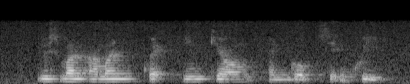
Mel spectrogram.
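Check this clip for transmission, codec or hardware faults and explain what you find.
One fault shows up at the very end of this speech clip. From 4.03 s to 4.1 s, the last 76 ms, the background is replaced by comfort noise. Once the speech stops, the room noise, which sits about 28 dB below the loudest parts, turns into a steady, featureless hiss about 1 dB different in level. The likely cause is discontinuous transmission in the Opus call codec. The sender stops sending frames when its voice detector finds no speech, and the receiver fills the gap with synthetic noise shaped roughly like the real background. The speech band reaches about 8 kHz, as expected for this call path.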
